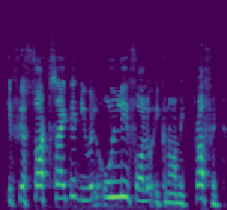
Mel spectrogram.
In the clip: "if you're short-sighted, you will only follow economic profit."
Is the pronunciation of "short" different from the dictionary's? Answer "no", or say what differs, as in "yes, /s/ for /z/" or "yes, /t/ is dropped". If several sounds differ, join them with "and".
yes, /s/ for /ʃ/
